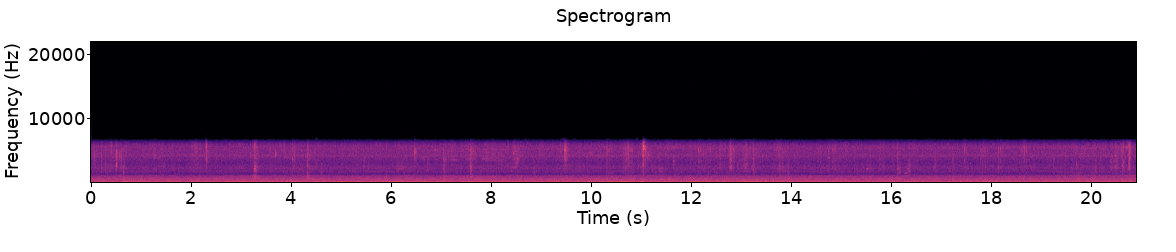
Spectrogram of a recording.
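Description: Steady low rumble of a VIA Rail passenger train running along the track, heard from inside the coach, with scattered faint clicks.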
